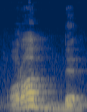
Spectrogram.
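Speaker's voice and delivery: رب with a thick, heavy ra, drawn low. Shown as a demonstration. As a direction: say رب with the ra fully heavy. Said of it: "تفخم هكذا".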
